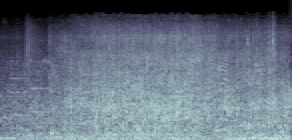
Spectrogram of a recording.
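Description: Water rushes in a steady, loud, broadband gush in open farmland countryside, wind buffeting the microphone alongside it, with no clear talking.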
